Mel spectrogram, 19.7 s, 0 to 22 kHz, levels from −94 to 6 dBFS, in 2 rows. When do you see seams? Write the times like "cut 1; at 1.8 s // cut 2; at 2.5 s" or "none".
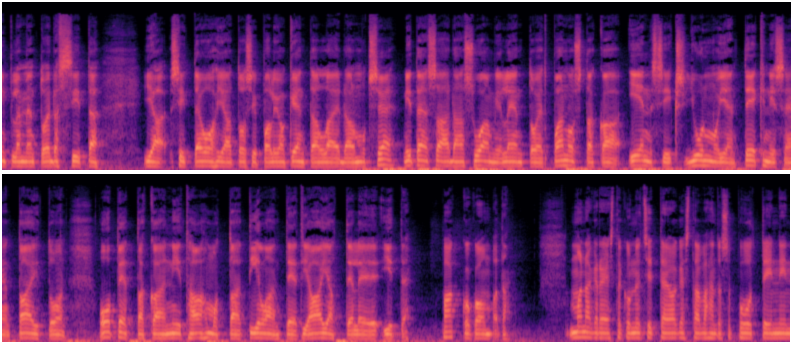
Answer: none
